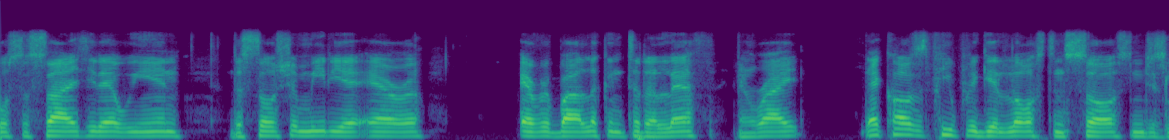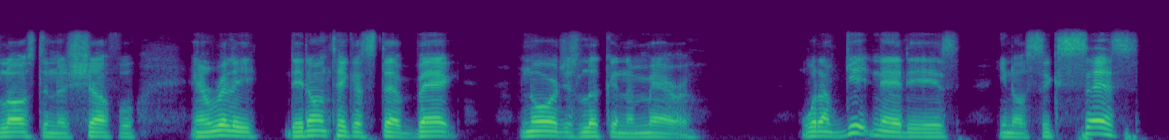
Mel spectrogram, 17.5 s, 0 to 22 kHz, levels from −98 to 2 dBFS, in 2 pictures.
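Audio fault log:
Nothing in this speech recording stood out as a fault on listening.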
